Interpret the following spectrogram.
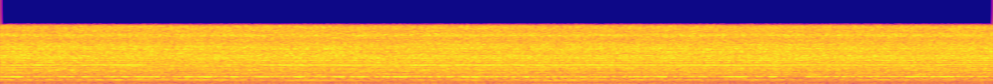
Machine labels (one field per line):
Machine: pump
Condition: abnormal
